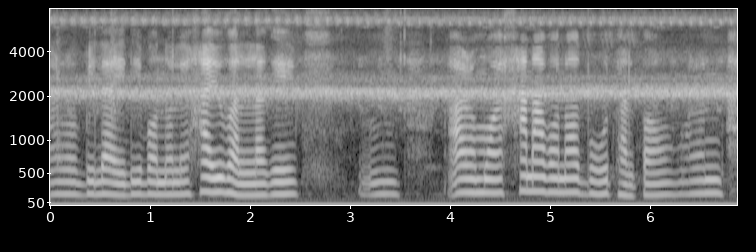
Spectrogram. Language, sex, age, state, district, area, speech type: Assamese, female, 45-60, Assam, Darrang, rural, spontaneous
